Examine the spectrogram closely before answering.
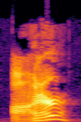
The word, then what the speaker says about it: honor: At the beginning of some words, H is seen but not heard, as in hour. H-O-U-R, hour. Other words that begin with silent H are honor, air, and honest.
